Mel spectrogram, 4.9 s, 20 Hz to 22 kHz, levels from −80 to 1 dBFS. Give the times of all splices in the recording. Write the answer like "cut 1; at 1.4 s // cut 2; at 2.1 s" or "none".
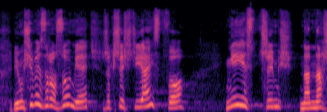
none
